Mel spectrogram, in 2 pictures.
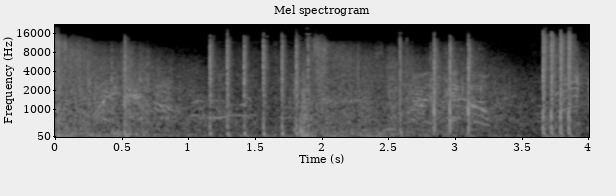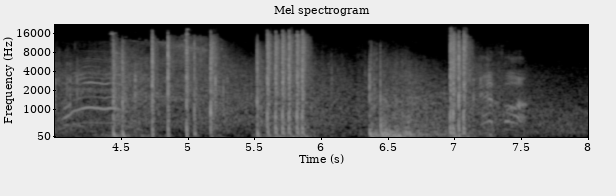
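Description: Sustained machine gun fire in a WW2 real-time strategy battle, bursts of rapid sharp cracks repeating in tight clusters with heavier booms between, while someone talks over the shooting.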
